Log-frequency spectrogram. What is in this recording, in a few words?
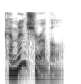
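"commensurable", English, British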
